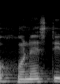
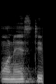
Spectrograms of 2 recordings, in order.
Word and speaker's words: honesty: यहाँ मैंने बताया था कि इसको होनेस्टी न पढ़ के ऑनेस्टी पढ़ते हैं, यहाँ एच साइलेंट रहता है।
